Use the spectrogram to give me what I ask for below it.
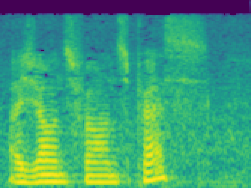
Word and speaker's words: Agence France Presse: So you actually pronounce it right, Agence France mm-hmm. Presse. I, I, am close. My brother probably pronounces it even better than I do because he actually speaks French.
